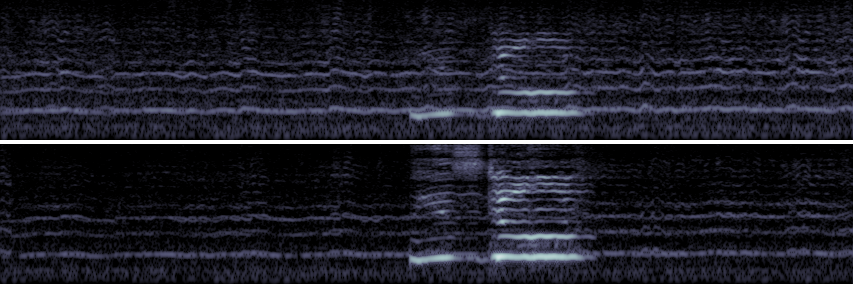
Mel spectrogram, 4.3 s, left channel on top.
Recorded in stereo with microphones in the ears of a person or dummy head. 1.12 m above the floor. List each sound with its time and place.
2.0 s crying: 75° right (ahead or behind)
